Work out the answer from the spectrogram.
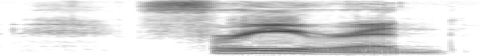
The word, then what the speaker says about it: Frieren: Ryan also had the fire and how do you pronounce it? Free-ren.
